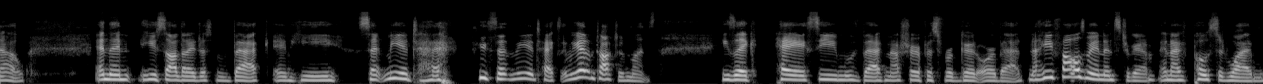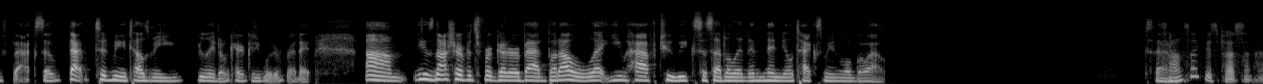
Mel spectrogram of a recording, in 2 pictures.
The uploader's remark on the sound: This podcast was recorded via Zoom.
